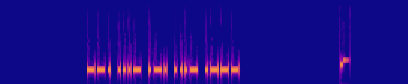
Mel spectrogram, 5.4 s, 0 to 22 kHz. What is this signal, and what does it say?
Morse code, heard as a keyed tone, about 36 wpm, 700 Hz. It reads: GVRVJ
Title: Code Groups - 5 Letter:Numbers - 35wpm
